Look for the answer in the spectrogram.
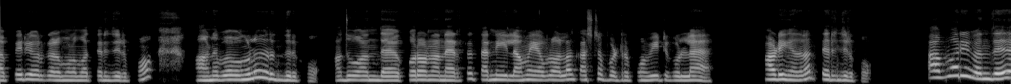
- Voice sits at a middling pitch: No, high, 205 Hz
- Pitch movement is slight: No, average, 3.0 semitones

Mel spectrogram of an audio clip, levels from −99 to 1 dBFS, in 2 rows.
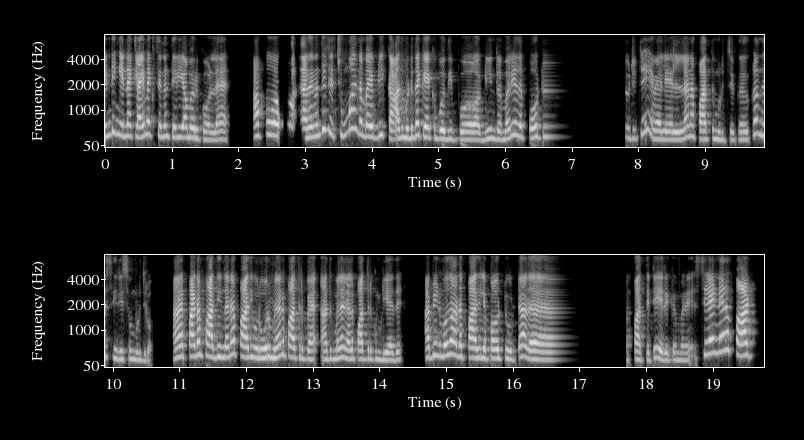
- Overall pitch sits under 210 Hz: No, very high, 255 Hz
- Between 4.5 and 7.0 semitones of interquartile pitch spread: Yes, average, 5.1 semitones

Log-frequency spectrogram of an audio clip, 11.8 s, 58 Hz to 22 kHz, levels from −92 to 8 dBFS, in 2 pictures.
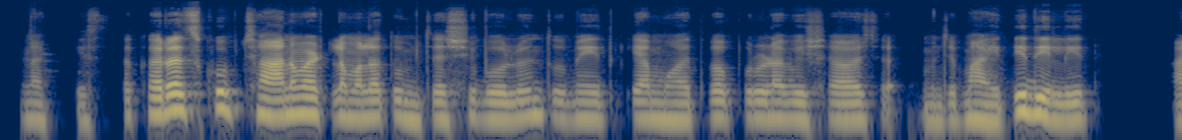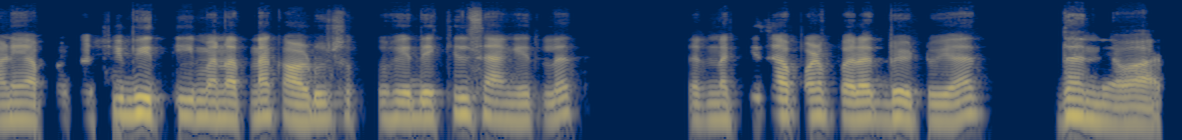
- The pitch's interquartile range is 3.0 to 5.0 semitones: No, narrow, 2.4 semitones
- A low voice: No, medium, 145 Hz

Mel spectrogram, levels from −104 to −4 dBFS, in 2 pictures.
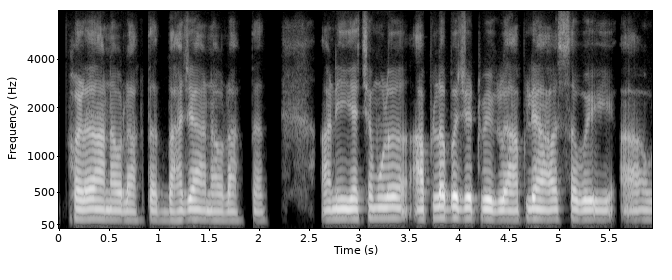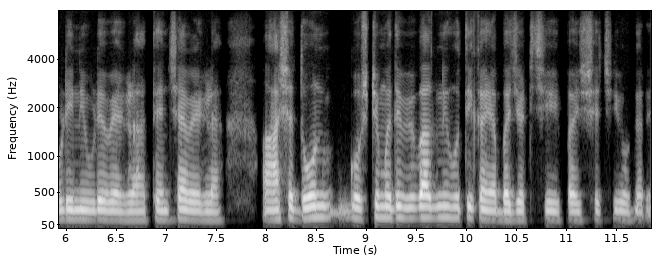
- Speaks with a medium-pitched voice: No, low, 130 Hz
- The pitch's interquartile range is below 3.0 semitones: Yes, narrow, 2.4 semitones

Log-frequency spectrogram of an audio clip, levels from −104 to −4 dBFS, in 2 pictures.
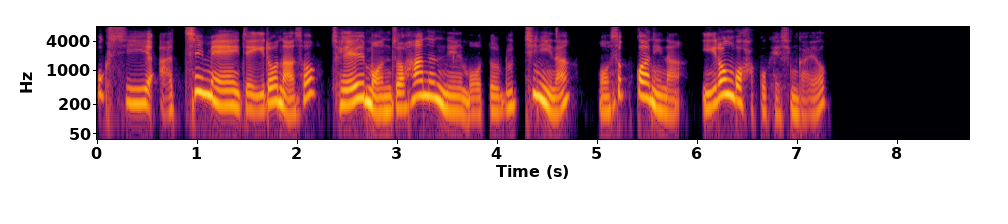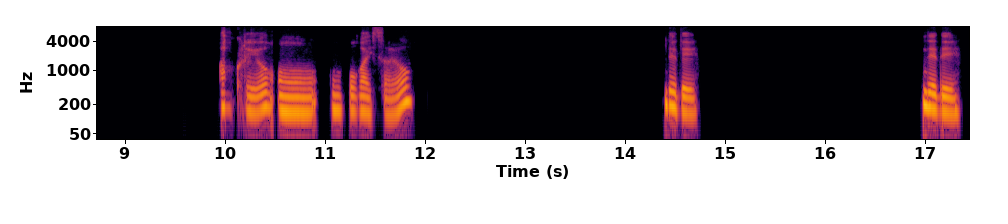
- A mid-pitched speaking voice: Yes, medium, 175 Hz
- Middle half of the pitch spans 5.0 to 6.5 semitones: No, wide, 7.7 semitones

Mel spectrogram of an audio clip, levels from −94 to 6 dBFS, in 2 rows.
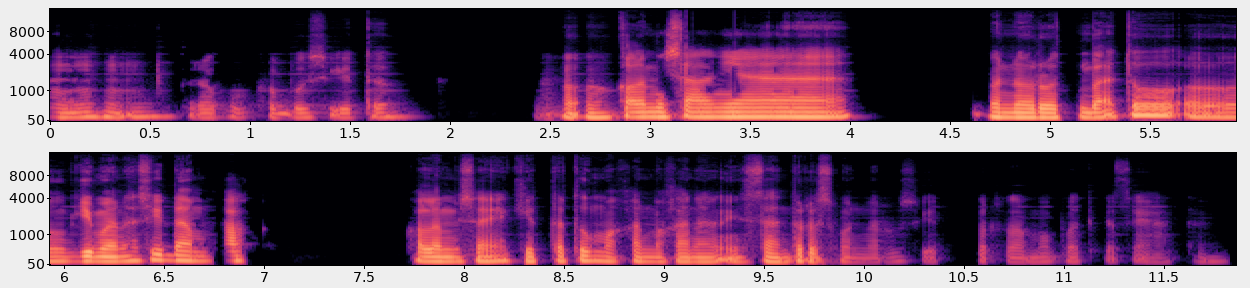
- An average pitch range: No, narrow, 2.2 semitones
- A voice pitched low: Yes, low, 110 Hz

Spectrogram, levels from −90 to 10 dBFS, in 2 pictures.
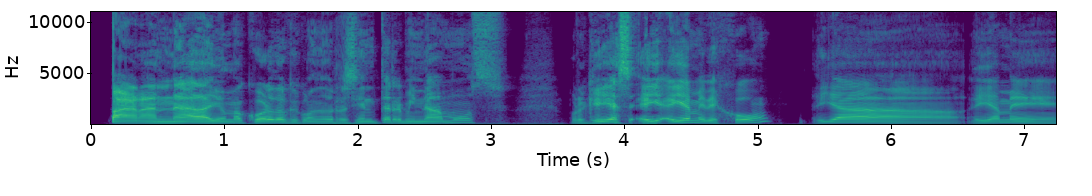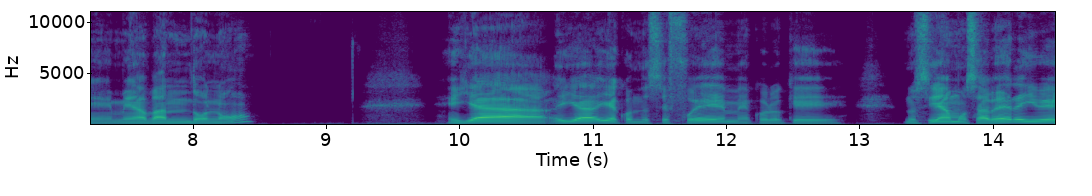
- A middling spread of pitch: Yes, average, 3.6 semitones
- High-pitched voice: No, low, 130 Hz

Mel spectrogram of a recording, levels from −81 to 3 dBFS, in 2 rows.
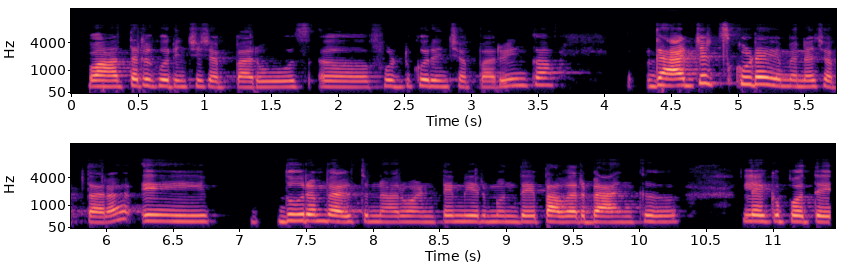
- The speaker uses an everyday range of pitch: No, narrow, 2.0 semitones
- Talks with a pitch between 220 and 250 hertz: Yes, high, 230 Hz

